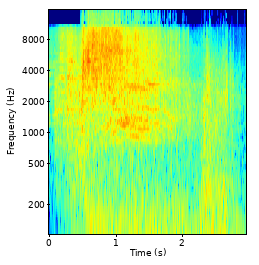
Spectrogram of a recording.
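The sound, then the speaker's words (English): A billowing explosion from Rambo's explosive arrow tears through a group of soldiers in a film. A deep, loud boom swells and rumbles on, and a second surge of blast noise follows near the end. “The billowing explosion takes out three soldiers.”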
